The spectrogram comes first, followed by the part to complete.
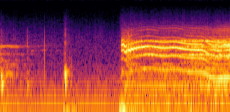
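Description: Dramatic film background score. A held chord fades to near quiet, then just over a second in a wavering, eerie synthesizer tone enters with several slowly bending notes held together.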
